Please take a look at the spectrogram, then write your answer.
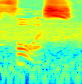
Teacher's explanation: New England traditionally is a non-rhotic region, just like England and Australia and New Zealand. And so the R in force ended up being dropped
